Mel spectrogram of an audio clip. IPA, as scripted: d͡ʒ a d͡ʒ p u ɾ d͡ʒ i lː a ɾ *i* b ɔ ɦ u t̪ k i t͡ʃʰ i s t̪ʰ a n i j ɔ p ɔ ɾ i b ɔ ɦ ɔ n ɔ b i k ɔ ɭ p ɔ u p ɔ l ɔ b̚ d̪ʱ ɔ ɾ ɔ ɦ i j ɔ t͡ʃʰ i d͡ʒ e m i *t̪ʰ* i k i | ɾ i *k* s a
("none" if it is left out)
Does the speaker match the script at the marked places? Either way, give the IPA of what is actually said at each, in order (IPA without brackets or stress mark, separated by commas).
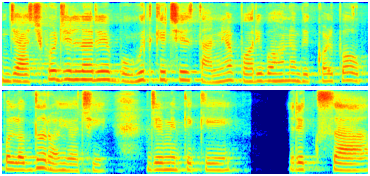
e, t̪, k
